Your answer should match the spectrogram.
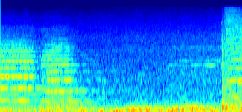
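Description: Military brass band playing a national anthem: held brass chords that break off less than a second in, leaving a low rumble through the pause before the next phrase.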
